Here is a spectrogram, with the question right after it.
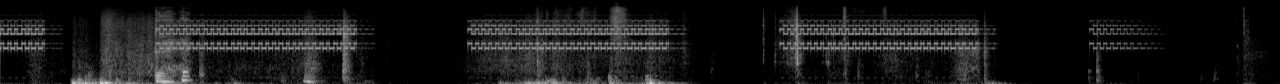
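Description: A cell phone rings in three loud bursts of an electronic bell-like ringtone separated by short pauses, with a brief spoken exclamation before the ringing begins.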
